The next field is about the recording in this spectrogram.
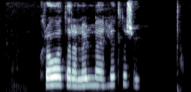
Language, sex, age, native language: Icelandic, female, 30-39, Icelandic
